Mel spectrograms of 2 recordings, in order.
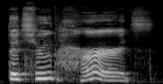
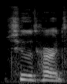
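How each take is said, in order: First: Very slow teasing whisper; drawn-out taunting whisper at a viewer. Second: Said in the usual way. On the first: Shown as a demonstration. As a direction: breathe it out slowly.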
